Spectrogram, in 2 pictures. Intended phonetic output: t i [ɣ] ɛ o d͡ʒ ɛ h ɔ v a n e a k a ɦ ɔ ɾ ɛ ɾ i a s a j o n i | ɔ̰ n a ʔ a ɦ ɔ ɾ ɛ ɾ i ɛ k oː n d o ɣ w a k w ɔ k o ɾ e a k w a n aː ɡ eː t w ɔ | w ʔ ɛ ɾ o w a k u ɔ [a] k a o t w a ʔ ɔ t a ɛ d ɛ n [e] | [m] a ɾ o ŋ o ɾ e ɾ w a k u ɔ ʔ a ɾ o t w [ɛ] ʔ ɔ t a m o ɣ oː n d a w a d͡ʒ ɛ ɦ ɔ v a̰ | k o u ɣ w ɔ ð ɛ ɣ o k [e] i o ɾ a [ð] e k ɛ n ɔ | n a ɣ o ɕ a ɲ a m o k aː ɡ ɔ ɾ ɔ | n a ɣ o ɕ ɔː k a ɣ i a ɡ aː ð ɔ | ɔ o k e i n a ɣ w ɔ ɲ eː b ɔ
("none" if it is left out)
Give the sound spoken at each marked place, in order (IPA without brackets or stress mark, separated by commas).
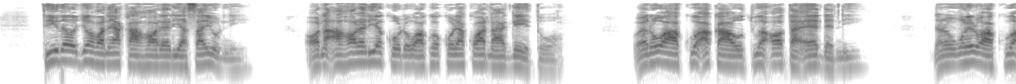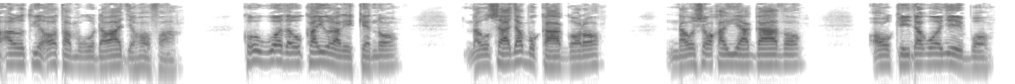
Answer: ð, a, i, n, ɛ, a, ɣ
